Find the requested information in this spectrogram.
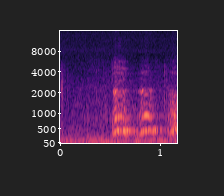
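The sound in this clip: A dog barks three times in quick, fairly even succession. The short, quiet barks sit over a low background rumble.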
